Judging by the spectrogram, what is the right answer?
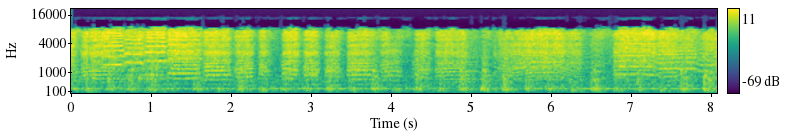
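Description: School marching band playing brass over a steady drum beat.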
